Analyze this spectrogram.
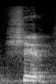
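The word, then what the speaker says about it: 十: तो सन शिर, ये देखिए प्रोनाउंस करने का तरीका बताया आपको, सन शिर 30। तो आप समझ रहे हैं कि जो खाली 10 था वो तो वैसे ही है शिर, एस एच आई, शिर, लेकिन जो बकाया है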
